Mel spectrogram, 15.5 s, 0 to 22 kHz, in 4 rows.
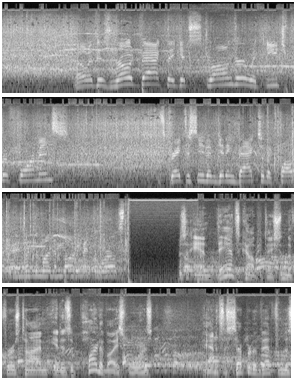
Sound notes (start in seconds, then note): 0.0 applause; 0.0 crowd cheering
